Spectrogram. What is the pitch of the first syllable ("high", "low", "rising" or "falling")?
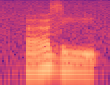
rising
